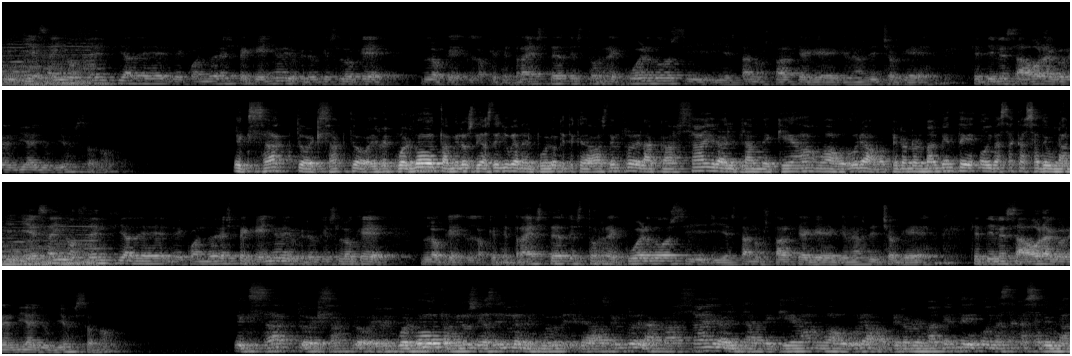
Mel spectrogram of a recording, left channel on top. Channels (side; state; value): both; normal; correlation 0.11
